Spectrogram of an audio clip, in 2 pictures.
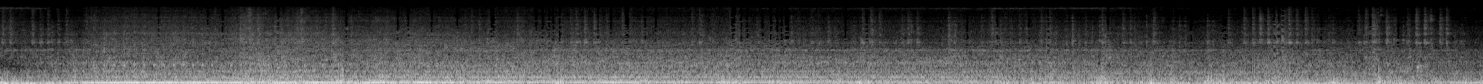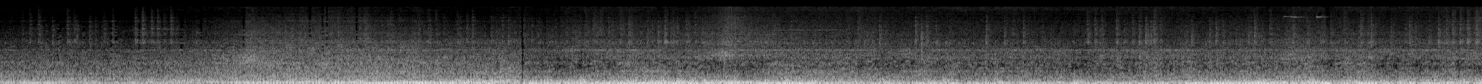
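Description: Motor vehicle engine and road noise: a deep rumble that grows louder and softer several times, with voices in the background.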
